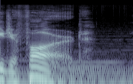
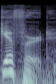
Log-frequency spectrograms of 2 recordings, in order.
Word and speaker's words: Giffard: The first Hugo, or Hugo de Giffard, not Gifford, as it'll later come to be pronounced,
